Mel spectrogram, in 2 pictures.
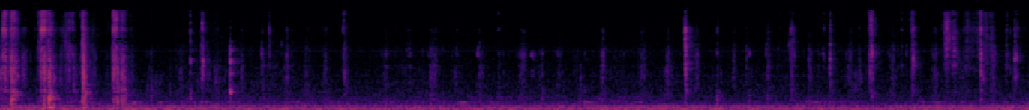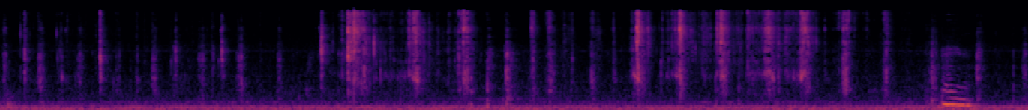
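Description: A young woman chews food wetly close to a microphone.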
